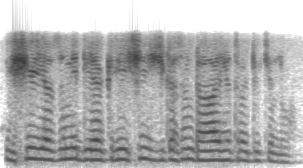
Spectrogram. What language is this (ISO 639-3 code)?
kas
